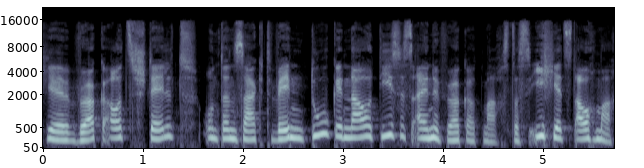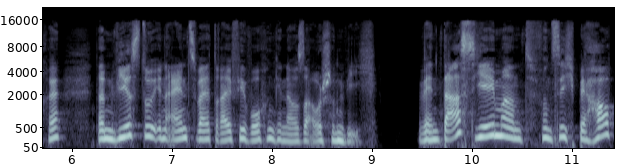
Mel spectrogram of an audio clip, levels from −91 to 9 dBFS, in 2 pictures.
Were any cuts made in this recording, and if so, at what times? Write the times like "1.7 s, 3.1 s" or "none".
none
